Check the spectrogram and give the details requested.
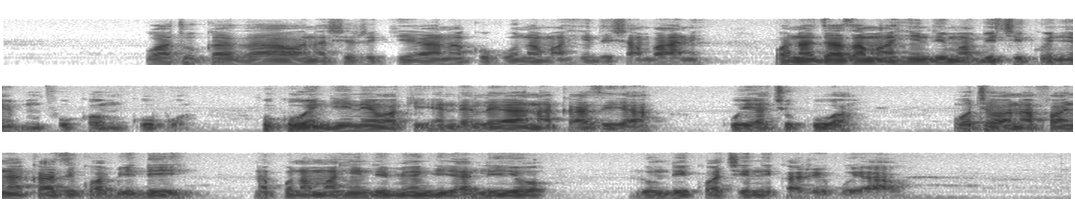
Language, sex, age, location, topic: Swahili, male, 25-35, Nairobi, agriculture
